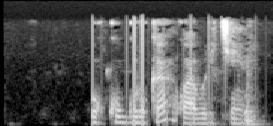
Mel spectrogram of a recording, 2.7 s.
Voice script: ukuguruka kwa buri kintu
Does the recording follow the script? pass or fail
pass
